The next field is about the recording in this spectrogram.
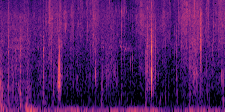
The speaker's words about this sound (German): Ist auch schön, dass der Kies schon mal ein bisschen knirscht.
